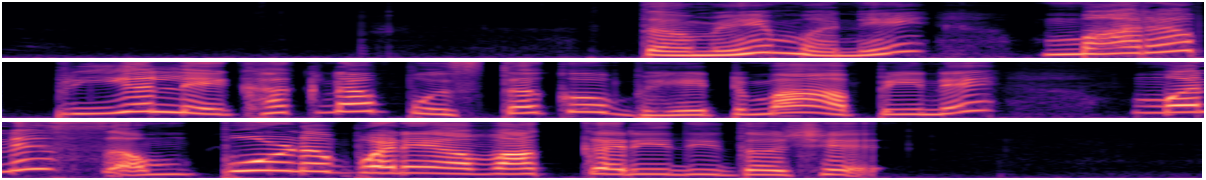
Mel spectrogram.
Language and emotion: Gujarati, surprised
